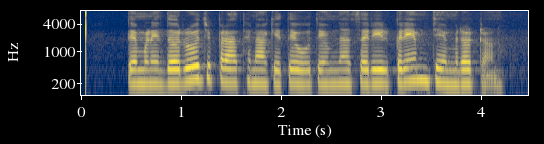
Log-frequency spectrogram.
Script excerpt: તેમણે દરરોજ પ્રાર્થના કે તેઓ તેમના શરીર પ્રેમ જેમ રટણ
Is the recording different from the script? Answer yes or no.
no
